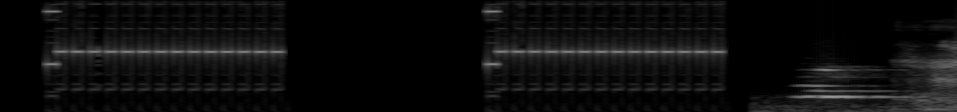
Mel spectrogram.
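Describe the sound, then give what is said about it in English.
A telephone rings twice, each burst a rapid, trilling bell lasting about a second with a pause between, followed by a muffled rustle or pickup noise. “So come spend a few minutes on the phone with me”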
